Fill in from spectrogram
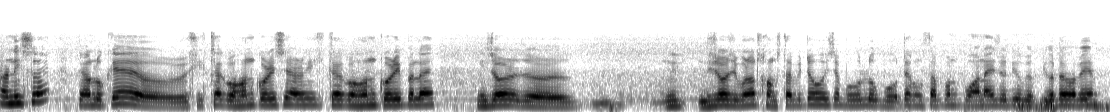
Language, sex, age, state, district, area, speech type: Assamese, male, 60+, Assam, Darrang, rural, spontaneous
